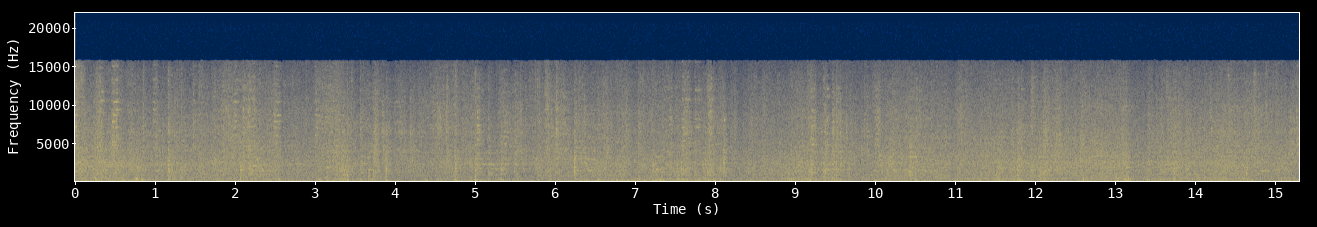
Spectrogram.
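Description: Freight train of insulated juice boxcars rolling past close by: a loud, steady rumble with the clickety-clack of steel wheels over the rail joints.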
